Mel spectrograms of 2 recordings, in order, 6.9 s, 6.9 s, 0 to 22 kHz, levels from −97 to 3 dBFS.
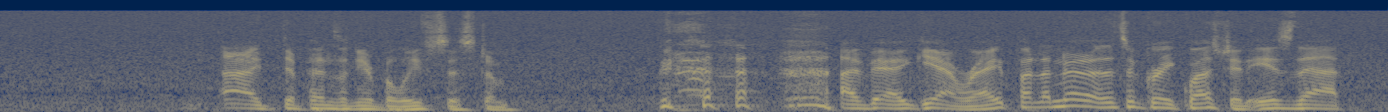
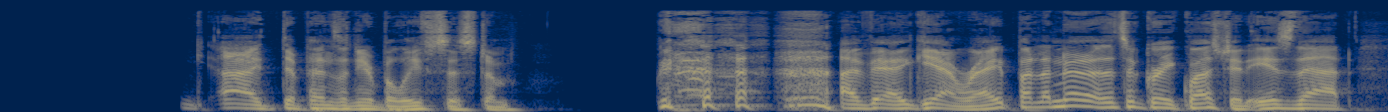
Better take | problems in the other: second | hiss; noticeable; throughout; 15 dB below the speech

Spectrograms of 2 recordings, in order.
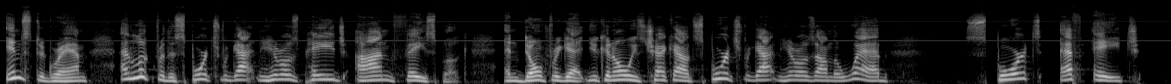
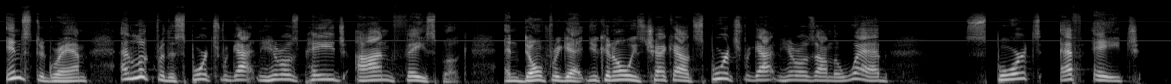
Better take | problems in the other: neither | high-pitched whine; faint; until 6.5 s and from 8 s on; 3 kHz, 30 dB below the speech; the same in both

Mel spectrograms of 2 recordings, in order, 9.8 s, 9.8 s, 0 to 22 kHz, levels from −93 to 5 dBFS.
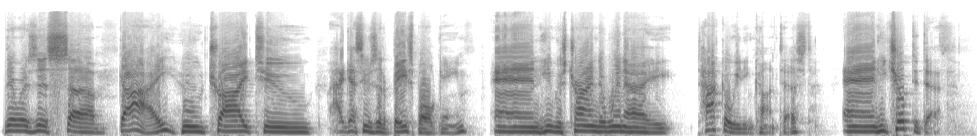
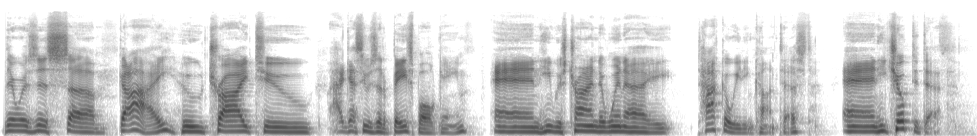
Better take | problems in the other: second | distortion; slight; 12% of the sound clipped

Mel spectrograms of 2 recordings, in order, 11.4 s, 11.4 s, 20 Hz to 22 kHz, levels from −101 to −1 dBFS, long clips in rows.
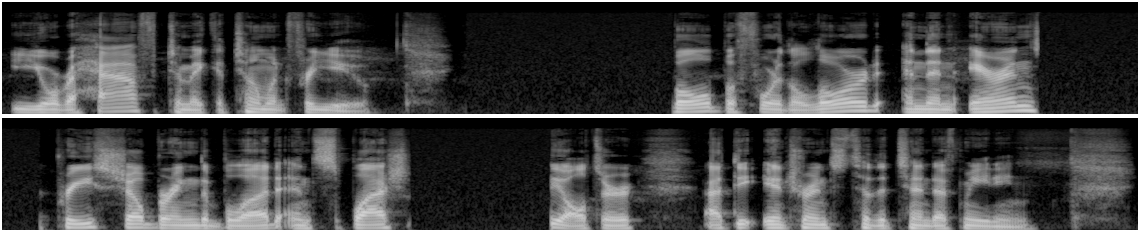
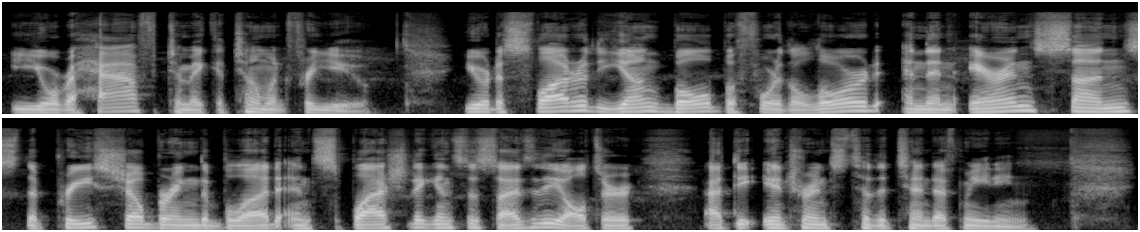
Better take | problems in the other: second | audio cutting out; at 2.5 s for 1 s, at 5 s for 0.5 s and at 7.5 s for 0.5 s

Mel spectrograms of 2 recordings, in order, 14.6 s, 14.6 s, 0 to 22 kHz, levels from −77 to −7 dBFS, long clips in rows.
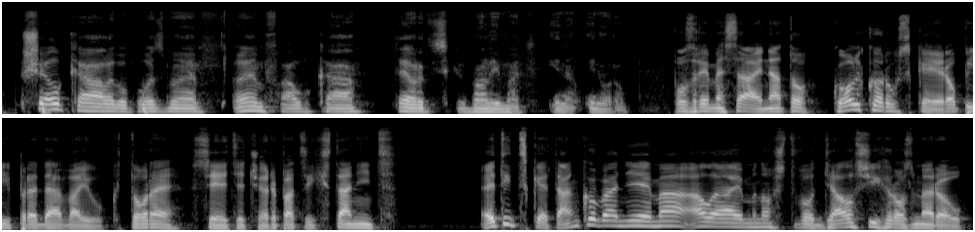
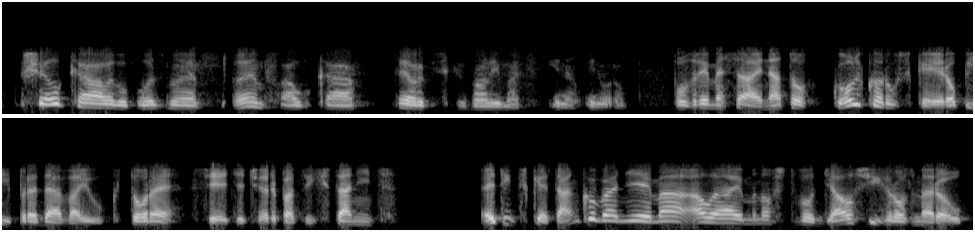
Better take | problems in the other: first | phone-call audio

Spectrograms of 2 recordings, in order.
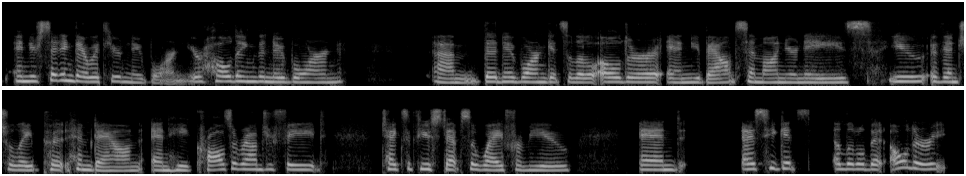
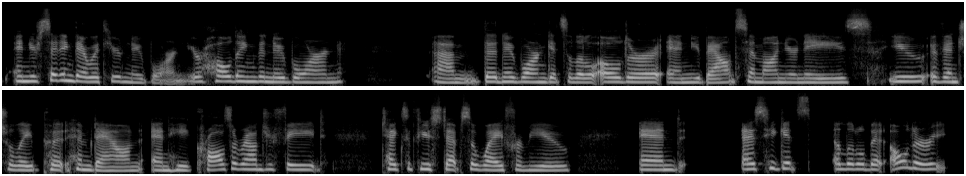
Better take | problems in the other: second | garbled, watery; badly; nothing above 8 kHz; slightly in the second

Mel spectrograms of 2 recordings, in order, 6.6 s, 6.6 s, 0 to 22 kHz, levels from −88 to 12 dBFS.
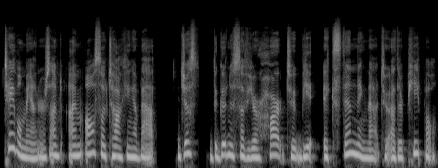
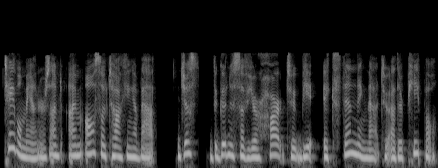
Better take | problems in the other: first | garbled, watery; slightly; nothing above 6.5 kHz

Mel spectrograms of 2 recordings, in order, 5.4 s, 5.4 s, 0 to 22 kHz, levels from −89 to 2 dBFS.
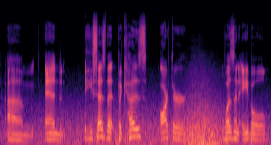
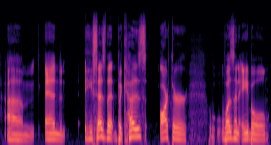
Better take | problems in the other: second | wind noise on the microphone; occasional gusts; 15 dB below the speech

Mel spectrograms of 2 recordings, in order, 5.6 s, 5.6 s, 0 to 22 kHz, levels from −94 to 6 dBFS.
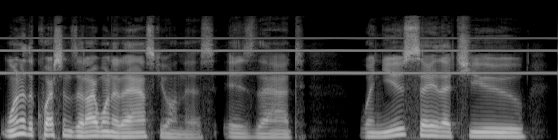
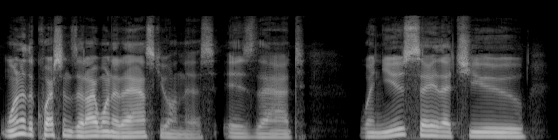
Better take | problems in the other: second | high-pitched whine; loud; throughout; 2.5 kHz, 9 dB below the speech

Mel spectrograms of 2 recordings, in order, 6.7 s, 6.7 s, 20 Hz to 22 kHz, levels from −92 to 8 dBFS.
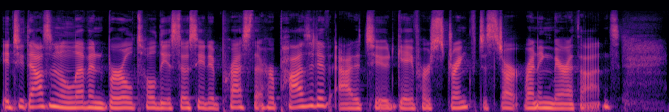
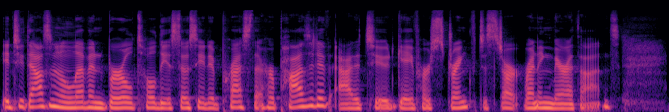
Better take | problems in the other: first | muffled; slightly; fading above 2 kHz

